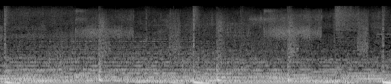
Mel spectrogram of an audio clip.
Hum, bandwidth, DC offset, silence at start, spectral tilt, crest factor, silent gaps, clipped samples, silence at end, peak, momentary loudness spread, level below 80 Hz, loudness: none; 16.5 kHz; under 0.1%; 0 s; -6 dB/octave; 14 dB; none; under 0.1%; 0 s; -4 dBFS; 3 LU; -26 dBFS; -19 LUFS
